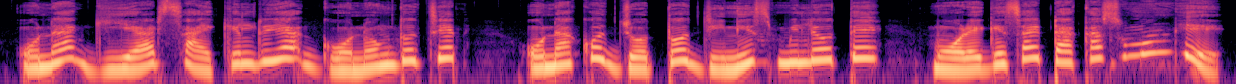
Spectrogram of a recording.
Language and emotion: Santali, surprised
